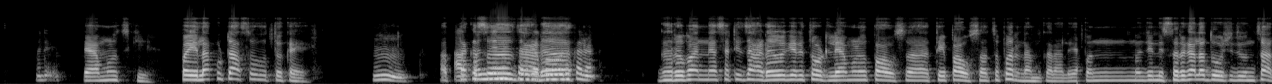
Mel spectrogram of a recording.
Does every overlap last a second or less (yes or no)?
no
